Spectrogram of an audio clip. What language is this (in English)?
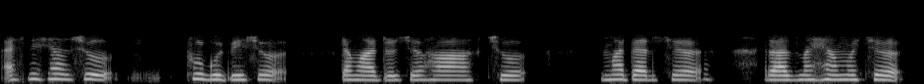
Kashmiri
